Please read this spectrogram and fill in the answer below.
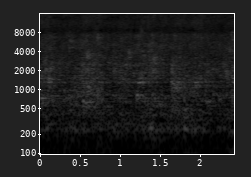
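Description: Faint, steady water noise from a large aquarium's running pumps and aeration, with a few faint small ticks.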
